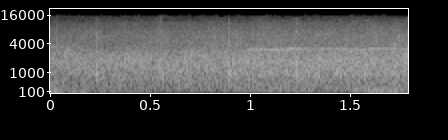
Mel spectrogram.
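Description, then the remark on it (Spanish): An audience claps steadily for a couple of seconds, a dense, even patter of many hands at moderate volume with no voices over it, swelling slightly at the very end. “Alguien tiene que aplaudir más que eso.”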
